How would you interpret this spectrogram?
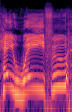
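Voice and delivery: very bad, high, put-on Philadelphia accent. Retelling opening an interview with a greeting; bad philadelphia accent. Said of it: "my worst Philadelphia Val".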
